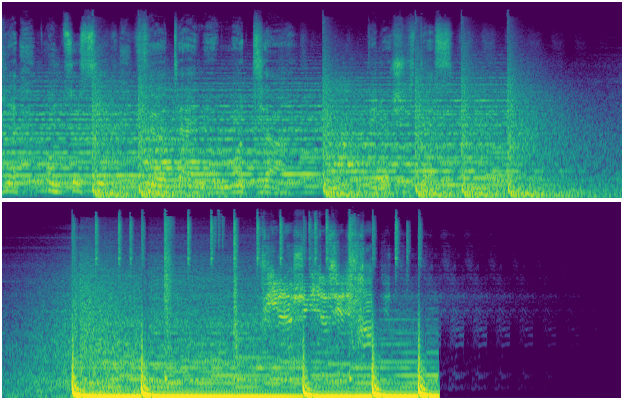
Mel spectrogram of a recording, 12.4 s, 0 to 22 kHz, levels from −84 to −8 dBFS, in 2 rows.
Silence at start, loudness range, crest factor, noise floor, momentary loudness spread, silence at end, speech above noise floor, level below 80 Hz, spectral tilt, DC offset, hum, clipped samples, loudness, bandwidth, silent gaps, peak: 0 s; 8 LU; 12 dB; -77 dBFS; 14 LU; 1.85 s; 61 dB; -14 dBFS; -5 dB/octave; under 0.1%; none; under 0.1%; -14 LUFS; 16 kHz; none; 0 dBFS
